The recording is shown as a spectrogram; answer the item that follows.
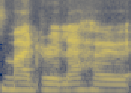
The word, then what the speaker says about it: Madrilejo: name um but yeah the last name is madrillejo and it's actually spanish okay but we can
